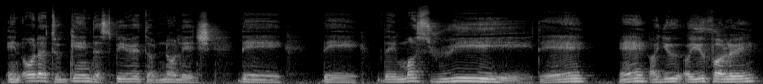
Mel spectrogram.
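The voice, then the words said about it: Put-on African accent. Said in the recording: “My African accent isn't as good as yours”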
